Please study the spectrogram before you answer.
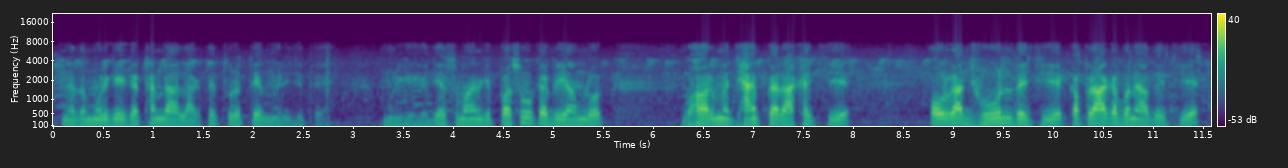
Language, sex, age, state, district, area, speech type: Maithili, male, 60+, Bihar, Araria, rural, spontaneous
